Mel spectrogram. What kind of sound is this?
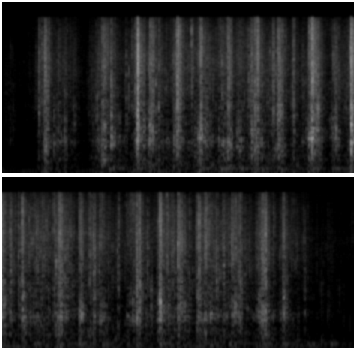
This is a foley of a bird flapping its wings it was done with gloves, this foley is for a college project.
